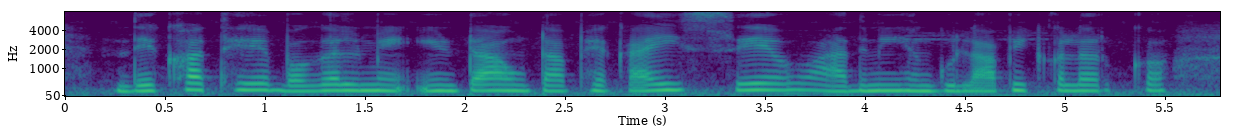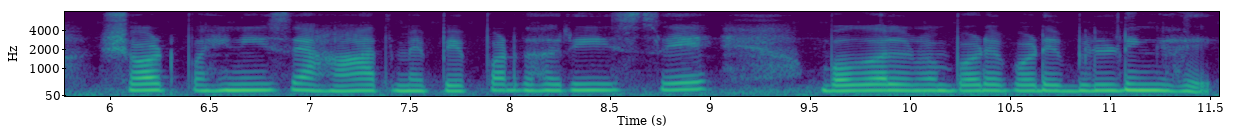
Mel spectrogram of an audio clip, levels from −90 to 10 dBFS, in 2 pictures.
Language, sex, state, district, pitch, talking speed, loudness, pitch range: Chhattisgarhi, female, Chhattisgarh, Sarguja, 210 Hz, 125 wpm, -27 LUFS, 200-220 Hz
